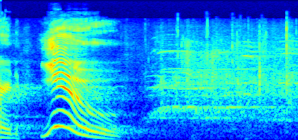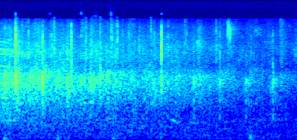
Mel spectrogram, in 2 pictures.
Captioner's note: audience applauds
